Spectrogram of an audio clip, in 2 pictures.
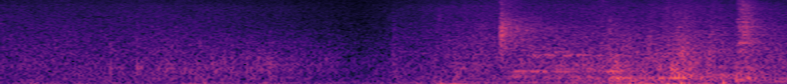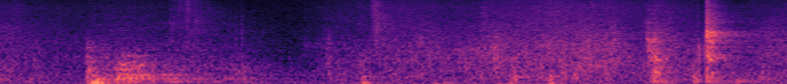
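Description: A metal lift gate rattles shut.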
